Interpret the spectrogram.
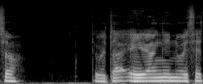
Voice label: "eang", welsh

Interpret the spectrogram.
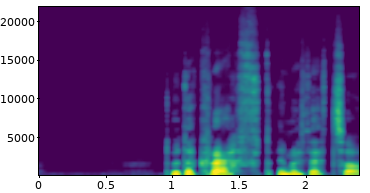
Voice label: "crefft", Welsh

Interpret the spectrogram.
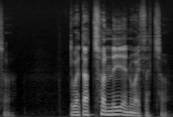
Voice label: "tynnu", Welsh

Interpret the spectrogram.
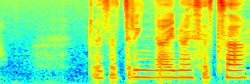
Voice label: "dringo", Welsh

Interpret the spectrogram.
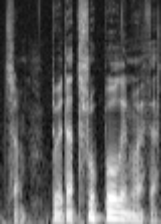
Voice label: "trwbl", Welsh

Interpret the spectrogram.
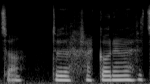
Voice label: "rhagor", Welsh

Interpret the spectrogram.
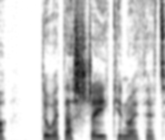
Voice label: "streic", Welsh

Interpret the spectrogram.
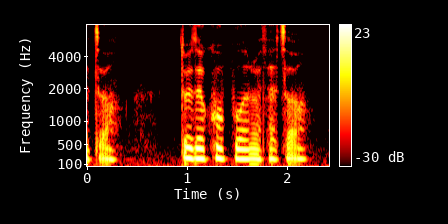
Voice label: "cwbl", Welsh

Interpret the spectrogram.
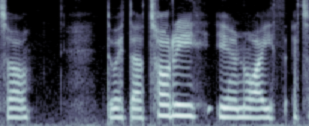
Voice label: "torri", Welsh

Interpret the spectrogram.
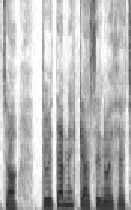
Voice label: "neges", Welsh

